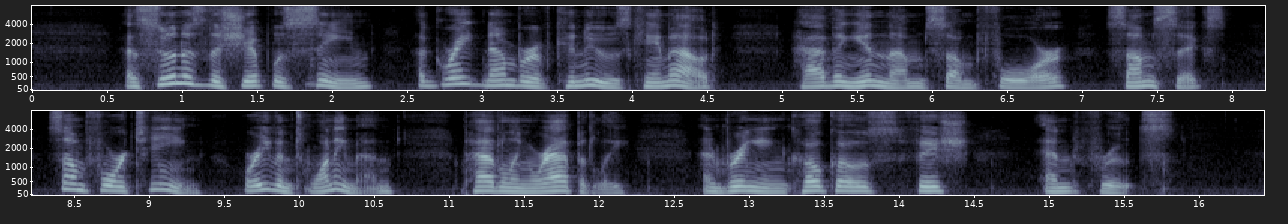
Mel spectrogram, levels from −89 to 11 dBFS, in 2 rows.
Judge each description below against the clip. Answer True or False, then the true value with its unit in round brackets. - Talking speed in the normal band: False (130 wpm)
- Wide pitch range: False (4.3 semitones)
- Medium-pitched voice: True (160 Hz)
